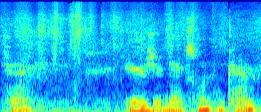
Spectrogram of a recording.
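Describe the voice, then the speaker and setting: An ASMR performer plays a doctor in a medical exam roleplay, his mid-range voice soft-spoken and breathy, often dropping to a whisper. He murmurs to the listener gently, reassuringly and unhurriedly, with background noise present.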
